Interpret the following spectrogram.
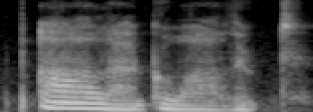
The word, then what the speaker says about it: alagwalut: And then it shifts back to the first syllable in this next example, which is alagwalut.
